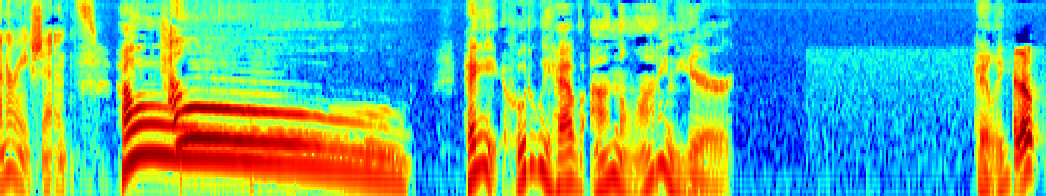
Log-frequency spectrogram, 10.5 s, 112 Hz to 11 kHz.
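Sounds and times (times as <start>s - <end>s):
speech: 0.0s - 2.5s, 4.7s - 7.4s, 9.8s - 10.4s
wolf howling: 1.4s - 4.1s.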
